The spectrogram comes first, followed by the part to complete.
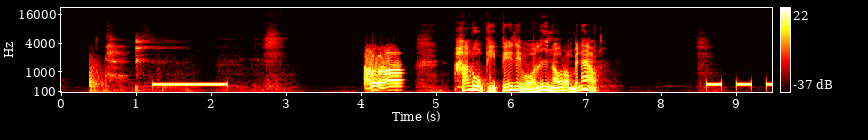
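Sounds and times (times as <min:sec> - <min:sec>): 
phone ringing tone beep: 0:01.2 - 0:02.2, 0:08.6 - 0:09.4
speech: 0:04.1 - 0:04.6, 0:05.4 - 0:07.3.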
